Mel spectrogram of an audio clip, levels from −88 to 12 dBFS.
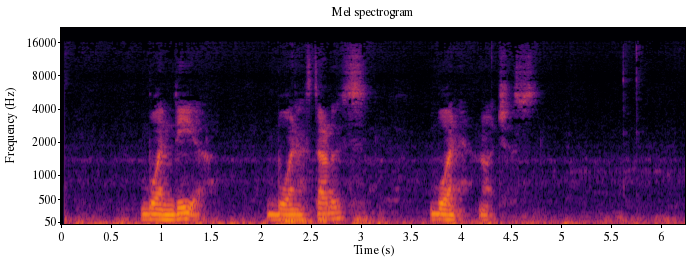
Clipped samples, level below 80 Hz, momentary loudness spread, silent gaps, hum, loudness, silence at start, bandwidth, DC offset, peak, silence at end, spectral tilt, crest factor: under 0.1%; -36 dBFS; 26 LU; none; none; -21 LUFS; 0.05 s; 16 kHz; under 0.1%; -6 dBFS; 0 s; -6.5 dB/octave; 18 dB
